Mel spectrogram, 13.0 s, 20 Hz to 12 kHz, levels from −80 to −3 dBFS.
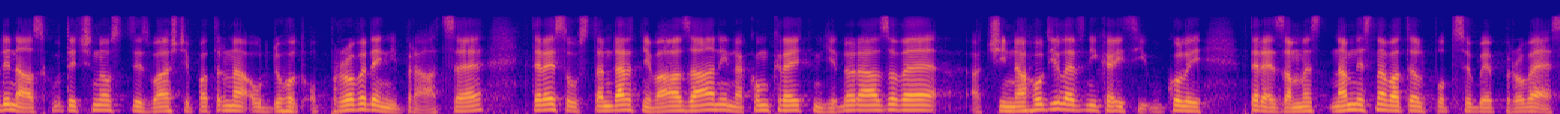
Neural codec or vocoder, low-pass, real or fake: codec, 16 kHz, 0.3 kbps, FocalCodec; 7.2 kHz; fake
